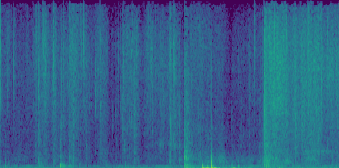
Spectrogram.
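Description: Plastic shrink-wrap film crinkling and tearing as it is peeled off a cardboard box set by hand. A couple of dull thumps come about three seconds in, then a louder stretch of rustling from about four seconds.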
